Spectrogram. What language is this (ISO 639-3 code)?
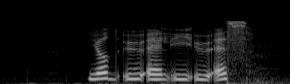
nor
